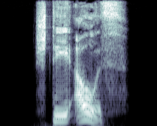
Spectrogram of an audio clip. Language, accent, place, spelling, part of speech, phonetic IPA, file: German, Germany, Berlin, steh aus, verb, [ˌʃteː ˈaʊ̯s], De-steh aus.ogg
- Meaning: singular imperative of ausstehen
